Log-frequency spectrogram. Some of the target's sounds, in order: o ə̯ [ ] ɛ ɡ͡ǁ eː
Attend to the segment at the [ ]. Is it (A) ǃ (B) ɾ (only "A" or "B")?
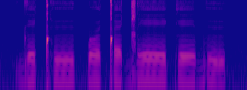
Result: A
